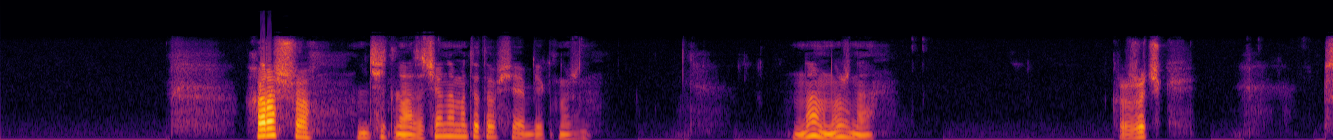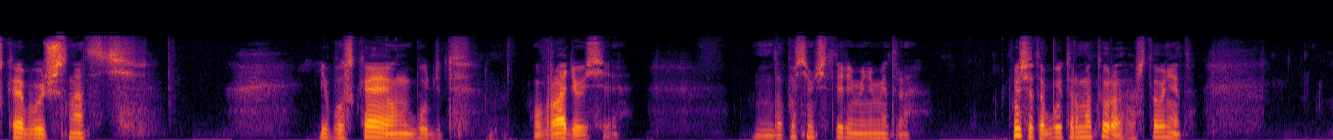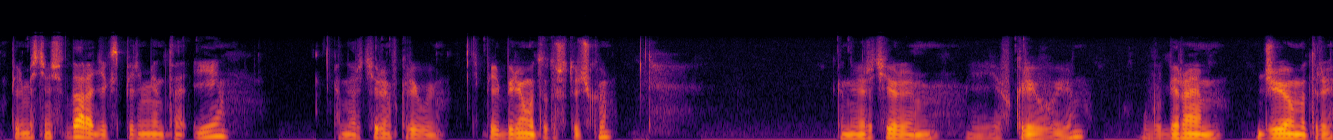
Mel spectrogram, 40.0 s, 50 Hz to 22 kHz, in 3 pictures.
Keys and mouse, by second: 4.3 click, 5.4 x, 7.5 shift+a, 12.5-16.1 drag, 17.2-23.5 drag, 26.2 g, 28.6-30.6 drag, 35.2-37.0 drag.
